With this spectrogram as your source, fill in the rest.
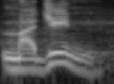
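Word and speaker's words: מים: En el hebreo se le pronuncia al agua mayín, el uso de mayín desde los tiempos antiguos ha sido un elemento de grande importancia.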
